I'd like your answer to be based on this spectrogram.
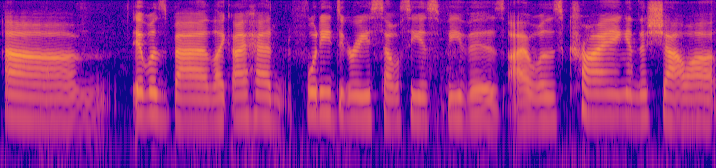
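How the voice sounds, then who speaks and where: A young New Zealand woman, a Minecraft streamer getting over a sore throat, chats casually on a live stream as she plays, rambling with fillers and laughing a lot. Her voice sits in the mid range, creaky and fairly bright, with a clean tone.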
